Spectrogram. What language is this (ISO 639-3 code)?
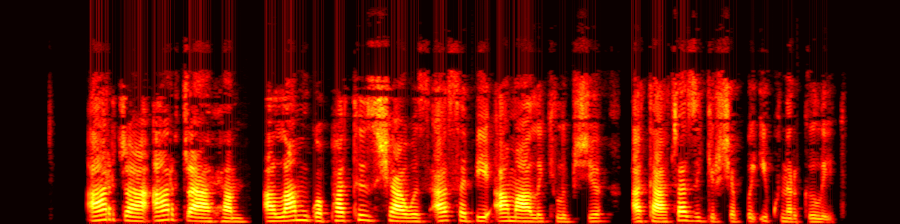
abk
